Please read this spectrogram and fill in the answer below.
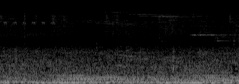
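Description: Steady low rumble of outdoor city background noise, with faint tones over it.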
